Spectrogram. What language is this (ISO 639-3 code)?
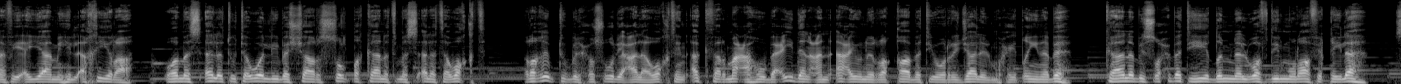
ara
